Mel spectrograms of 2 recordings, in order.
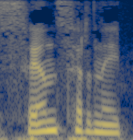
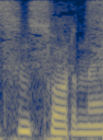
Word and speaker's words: сенсорная: Сенсорная или сенсорная? Тут вот я пыталась разобраться. У нас просто есть слушатели, которые очень бдят за тем, как ставится ударение, как произносятся слова. И выяснилось, что она сенсорная. – С психологической точки зрения, да, она сенсорная. Сенсорная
